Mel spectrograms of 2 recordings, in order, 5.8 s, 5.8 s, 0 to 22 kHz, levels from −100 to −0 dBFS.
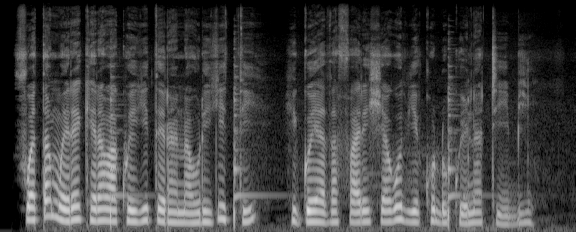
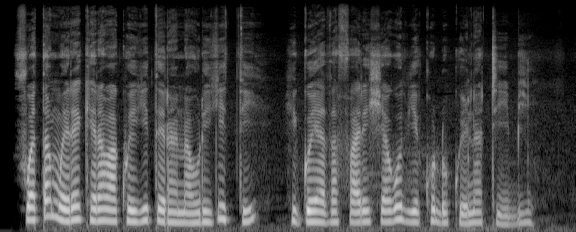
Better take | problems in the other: second | background sound (Dishes, pots, and pans); 16 dB below the speech

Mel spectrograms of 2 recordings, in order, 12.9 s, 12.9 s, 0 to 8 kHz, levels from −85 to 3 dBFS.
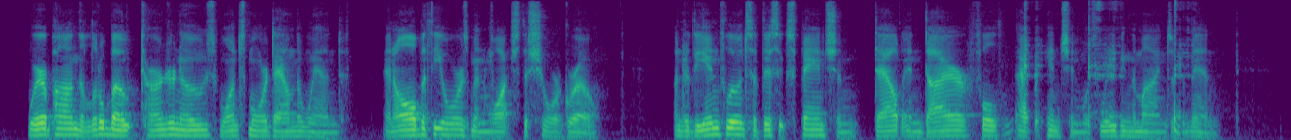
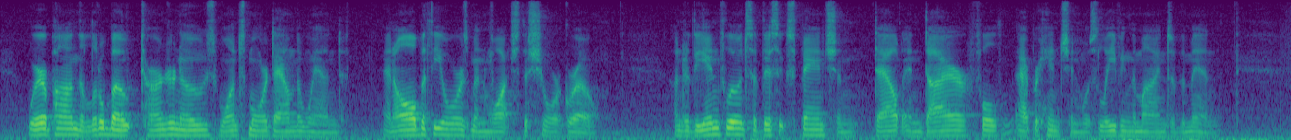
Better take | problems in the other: second | noise reduction (neural mask model RNNoise)

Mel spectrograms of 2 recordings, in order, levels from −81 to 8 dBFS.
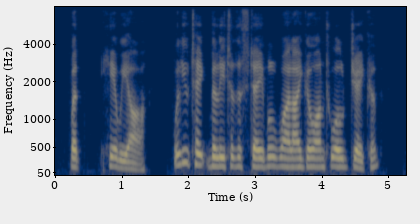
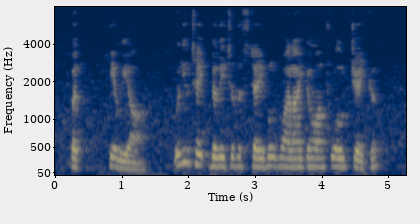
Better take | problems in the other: first | noise reduction (classical method WPE with log-MMSE)

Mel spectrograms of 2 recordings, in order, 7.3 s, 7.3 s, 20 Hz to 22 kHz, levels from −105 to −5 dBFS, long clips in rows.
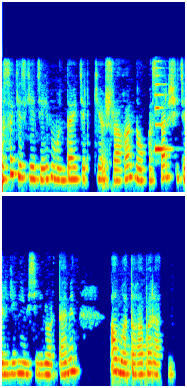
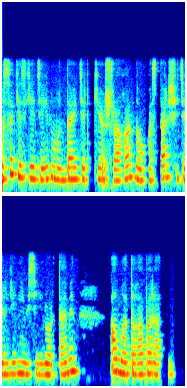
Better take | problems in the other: second | noise reduction (classical method Wiener filter)

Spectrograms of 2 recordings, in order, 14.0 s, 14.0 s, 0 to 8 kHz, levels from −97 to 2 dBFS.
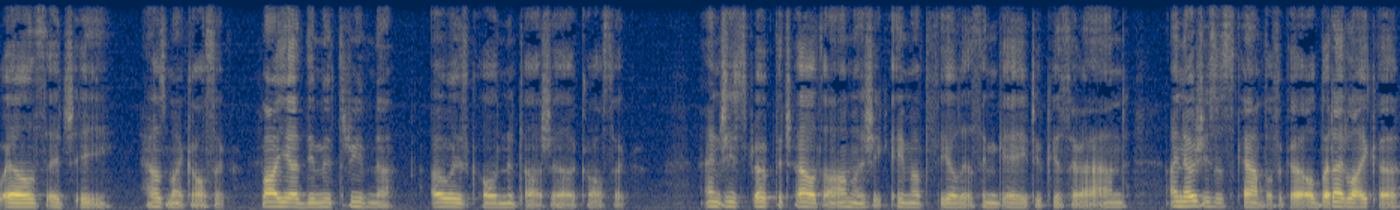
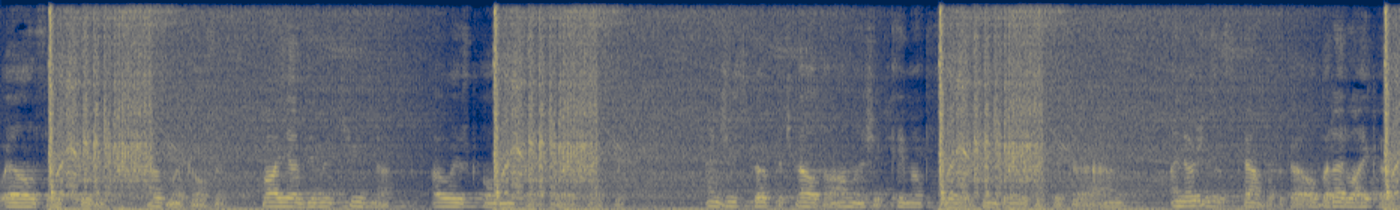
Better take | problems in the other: first | background sound (Engine / Car); as loud as the speech // room echo; dies away in 1.8 s

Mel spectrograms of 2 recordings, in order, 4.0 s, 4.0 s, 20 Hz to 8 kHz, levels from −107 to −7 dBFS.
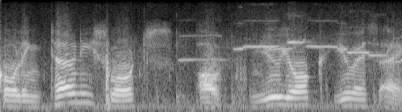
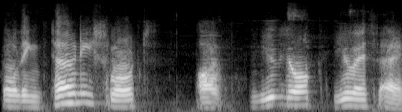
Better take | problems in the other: first | noise reduction (neural mask model DeepFilterNet 3)

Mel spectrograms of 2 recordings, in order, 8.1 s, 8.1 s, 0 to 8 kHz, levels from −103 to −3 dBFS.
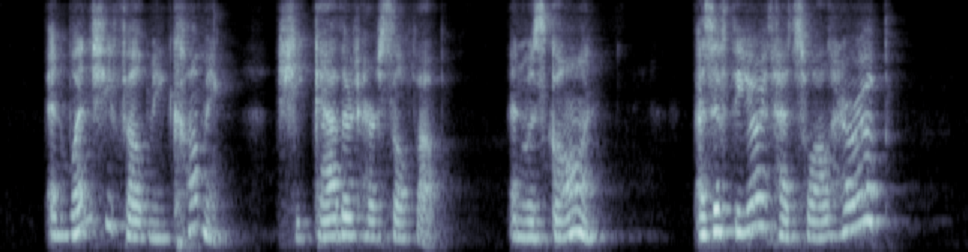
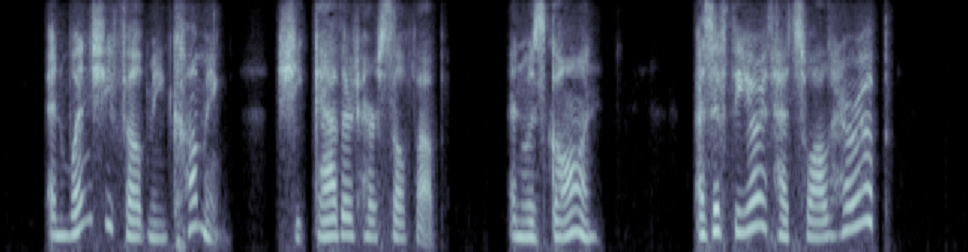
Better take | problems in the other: second | room echo; dies away in 0.3 s

